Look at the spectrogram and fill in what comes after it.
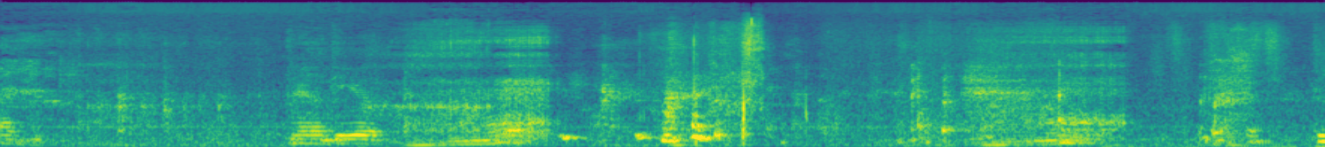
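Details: A sleeping person snoring with rough, rattling snores on repeated breaths, with talk and room noise behind as others try to wake him.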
